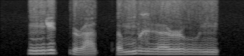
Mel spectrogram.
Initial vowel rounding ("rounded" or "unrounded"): unrounded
